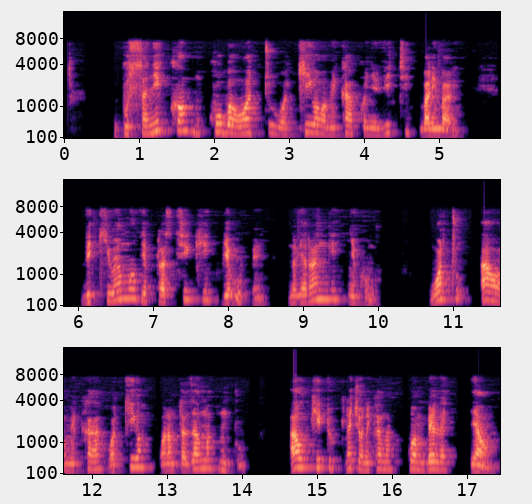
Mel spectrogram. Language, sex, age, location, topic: Swahili, male, 25-35, Nairobi, health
